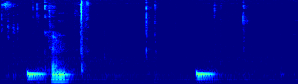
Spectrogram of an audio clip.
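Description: A handful of light keystroke clicks on a computer keyboard, spread across the moment between short bits of speech.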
